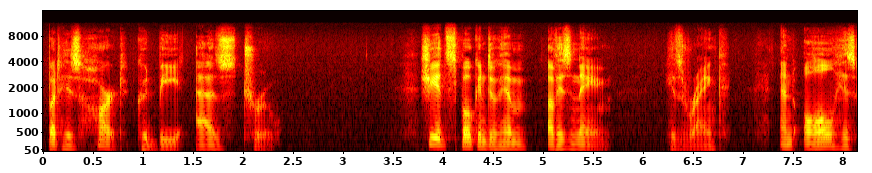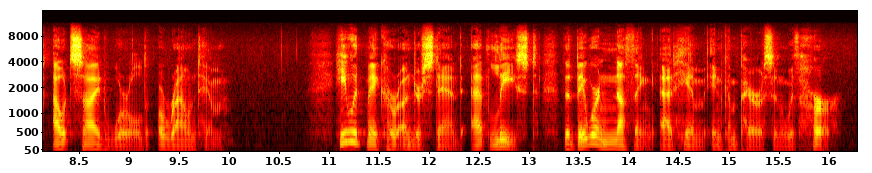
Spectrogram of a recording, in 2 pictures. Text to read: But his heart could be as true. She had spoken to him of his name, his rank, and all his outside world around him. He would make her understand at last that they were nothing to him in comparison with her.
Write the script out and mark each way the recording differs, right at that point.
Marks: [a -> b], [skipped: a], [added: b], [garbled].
But his heart could be as true. She had spoken to him of his name, his rank, and all his outside world around him. He would make her understand at [last -> least] that they were nothing [to -> at] him in comparison with her.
